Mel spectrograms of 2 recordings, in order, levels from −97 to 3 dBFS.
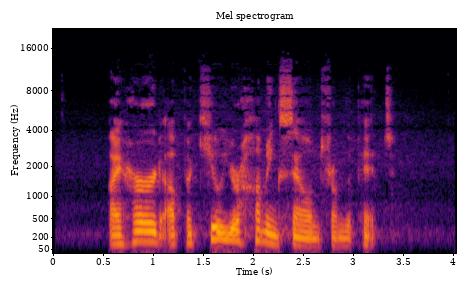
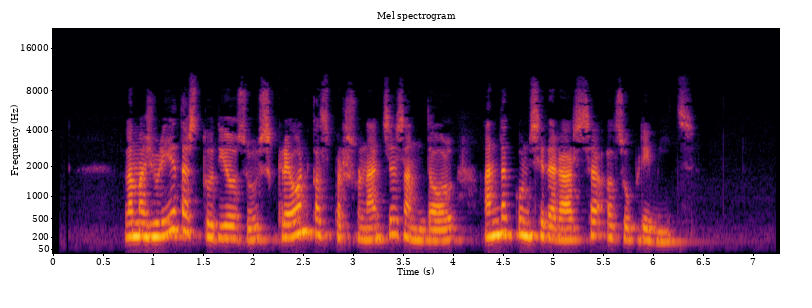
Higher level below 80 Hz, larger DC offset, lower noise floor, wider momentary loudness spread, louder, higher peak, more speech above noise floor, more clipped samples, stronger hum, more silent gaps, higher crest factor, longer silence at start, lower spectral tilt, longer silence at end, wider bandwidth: first, -64 dBFS vs -70 dBFS; neither; about the same, -65 dBFS vs -63 dBFS; about the same, 12 LU vs 11 LU; about the same, -23 LUFS vs -21 LUFS; about the same, -6 dBFS vs -4 dBFS; about the same, 42 dB vs 43 dB; neither; neither; neither; about the same, 18 dB vs 18 dB; second, 0.55 s vs 0.75 s; second, -5 dB/octave vs -6.5 dB/octave; second, 0.65 s vs 0.9 s; first, 12.5 kHz vs 8.6 kHz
